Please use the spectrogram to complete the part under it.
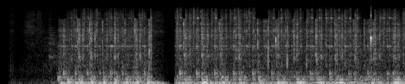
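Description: A sewing machine stitching a seam on a coat made of double-sided raincoat fabric, a fast, steady mechanical whir close up that starts, pauses briefly and resumes, with no speech.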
